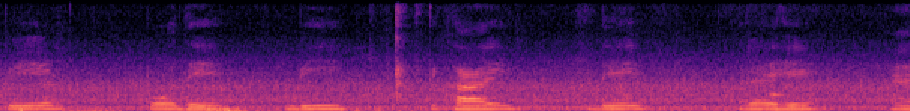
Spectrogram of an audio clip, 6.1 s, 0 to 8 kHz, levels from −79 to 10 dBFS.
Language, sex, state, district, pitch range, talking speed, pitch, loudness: Hindi, female, Chandigarh, Chandigarh, 195-210 Hz, 70 wpm, 200 Hz, -21 LUFS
